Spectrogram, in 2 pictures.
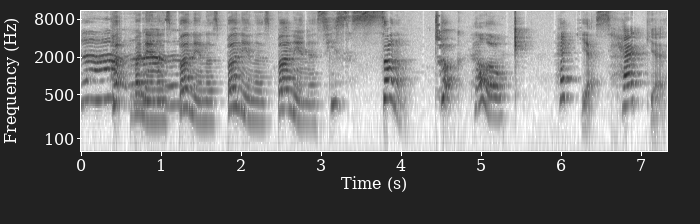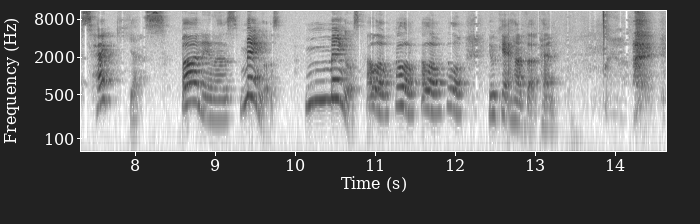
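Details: Adult woman with Tourette syndrome; a burst of repeated vocal tics interrupts her speech; vocal tics (Tourette syndrome).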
